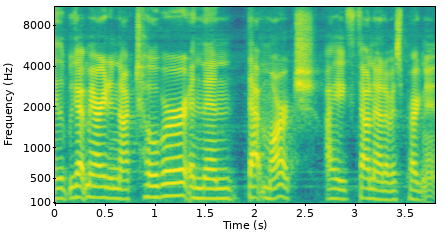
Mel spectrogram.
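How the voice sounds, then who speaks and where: A woman speaks in an unremarkable speaking voice. Her pitch is fairly low and her intonation fairly even. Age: 30s. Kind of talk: casual interview chat.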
